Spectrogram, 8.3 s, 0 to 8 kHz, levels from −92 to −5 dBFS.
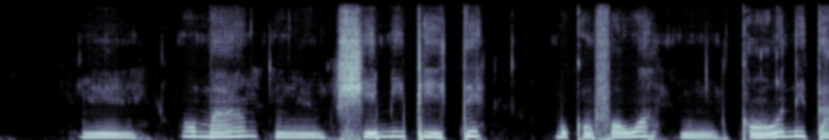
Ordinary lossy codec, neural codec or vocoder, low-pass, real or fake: none; codec, 16 kHz, 4.8 kbps, FACodec; none; fake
